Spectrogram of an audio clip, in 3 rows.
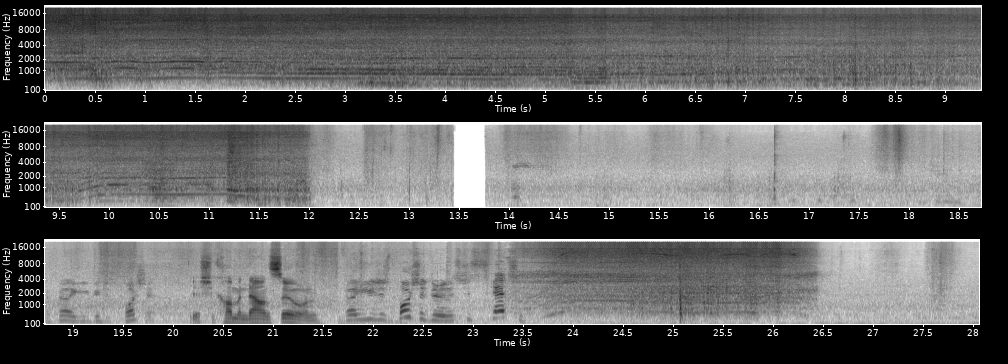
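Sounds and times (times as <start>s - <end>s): electric chainsaw cutting wood: 0.0s - 12.1s, 23.4s - 26.5s.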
